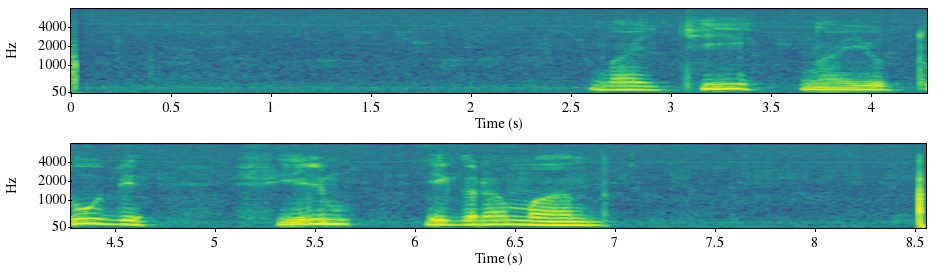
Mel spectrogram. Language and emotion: Russian, neutral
